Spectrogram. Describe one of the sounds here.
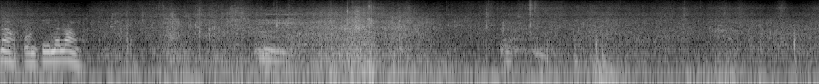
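Leaves rustle as a man pushes through thick plants.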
